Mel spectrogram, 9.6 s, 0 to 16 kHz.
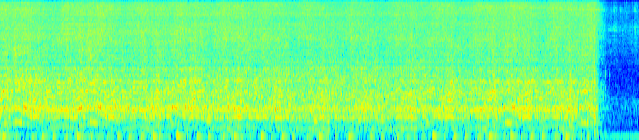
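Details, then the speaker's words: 1959 Edsel Corsair Ford V8 parked 40+ years, fresh plugs and oil in the cylinders, new cap, spark confirmed, throttle held open: steady rhythmic cranking, about four turns a second, brief weak firing that never catches, smoke and oil at the starter; cranks, won't start. "She's still not drawing a lot. - You don't hear the clicking though. - No."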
